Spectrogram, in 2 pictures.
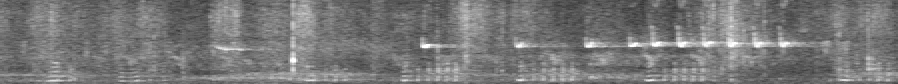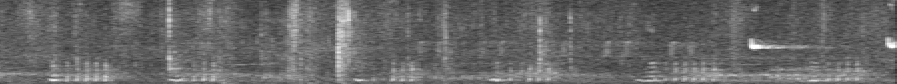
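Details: Tom wild turkeys jousting in a neighbourhood yard in Willits, California, Mendocino County. Steady rattling purr-like bursts come roughly twice a second, and short high whistled notes from a songbird break in now and then.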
